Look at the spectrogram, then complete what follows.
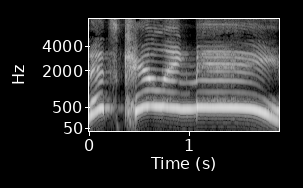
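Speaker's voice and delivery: mock, very high cry of pain, "me" drawn out. Recapping a scene where Lisa, in the ER, cries to Herbert about her leg, imitating a scream. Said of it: "she's screaming".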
